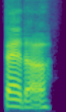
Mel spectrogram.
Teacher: So the T is more like the tongue taps at the top of the mouth and then comes back down.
